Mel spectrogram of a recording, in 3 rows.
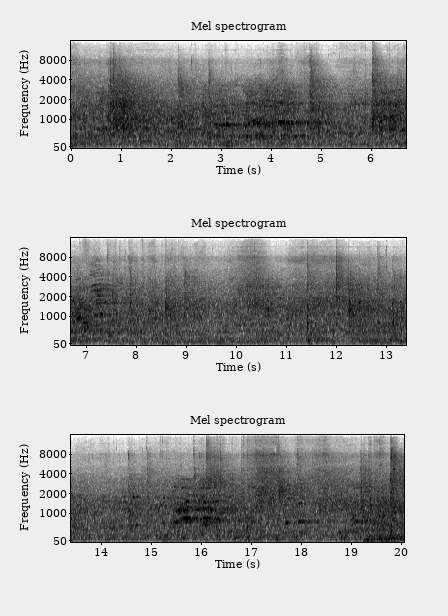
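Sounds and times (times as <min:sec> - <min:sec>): players shouting: 0:00.0 - 0:07.7, 0:14.5 - 0:20.0
hockey sticks and puck clacking: 0:00.0 - 0:20.0.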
